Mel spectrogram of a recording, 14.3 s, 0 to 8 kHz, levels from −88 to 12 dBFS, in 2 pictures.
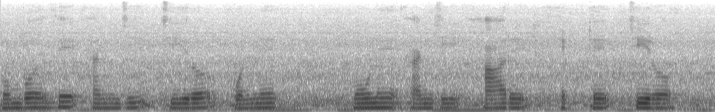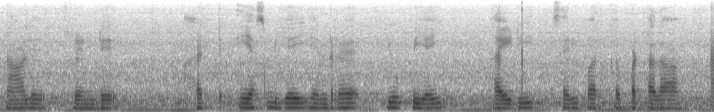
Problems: none marked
